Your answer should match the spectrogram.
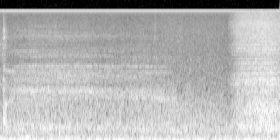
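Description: A faint steady background hiss, then a short breath drawn in close to the microphone near the end.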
